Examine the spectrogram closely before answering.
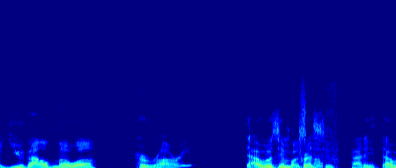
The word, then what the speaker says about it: Yuval Noah Harari: I was going to ask you how to pronounce the name I was going to say Yuval Noah Harari that was impressive Paddy that was very impressive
